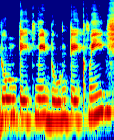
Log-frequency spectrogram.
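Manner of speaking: usual speaking voice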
